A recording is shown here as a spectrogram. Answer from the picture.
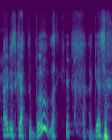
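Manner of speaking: high, loud laugh-filled line. Real, not acted. Laughing to the host about getting the boot from heaven. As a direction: crack up as you say it.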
